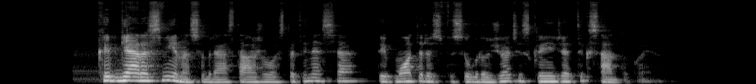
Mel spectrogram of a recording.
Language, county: Lithuanian, Utena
